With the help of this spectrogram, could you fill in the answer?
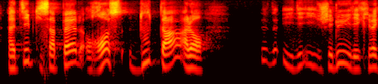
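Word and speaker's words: Douthat: New York timbres un type qui s'appelle Ross douta alors j'ai lu il écrivait quelque part que même les Américains ne savent pas prononcer son nom ça s'écrit des o u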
